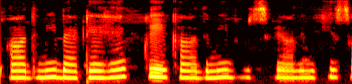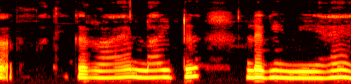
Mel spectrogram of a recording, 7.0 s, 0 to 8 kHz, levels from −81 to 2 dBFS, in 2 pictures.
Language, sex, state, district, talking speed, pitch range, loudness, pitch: Hindi, female, Uttar Pradesh, Saharanpur, 145 wpm, 240-260 Hz, -17 LUFS, 250 Hz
